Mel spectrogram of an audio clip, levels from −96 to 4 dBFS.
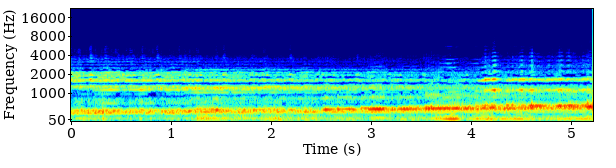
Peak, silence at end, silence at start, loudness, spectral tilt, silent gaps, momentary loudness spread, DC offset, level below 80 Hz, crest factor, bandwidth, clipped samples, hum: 0 dBFS; 0 s; 0 s; -17 LUFS; -13 dB/octave; none; 10 LU; under 0.1%; -40 dBFS; 16 dB; 3.4 kHz; under 0.1%; none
